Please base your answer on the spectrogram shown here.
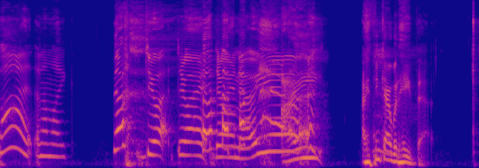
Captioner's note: laughs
